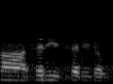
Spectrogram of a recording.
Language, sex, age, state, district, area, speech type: Kannada, female, 18-30, Karnataka, Chamarajanagar, rural, conversation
